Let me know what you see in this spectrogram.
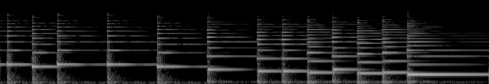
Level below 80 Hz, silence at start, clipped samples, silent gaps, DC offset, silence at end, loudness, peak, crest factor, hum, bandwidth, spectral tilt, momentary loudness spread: -56 dBFS; 0 s; under 0.1%; none; under 0.1%; 0 s; -31 LUFS; -16 dBFS; 16 dB; none; 13 kHz; -2 dB/octave; 8 LU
